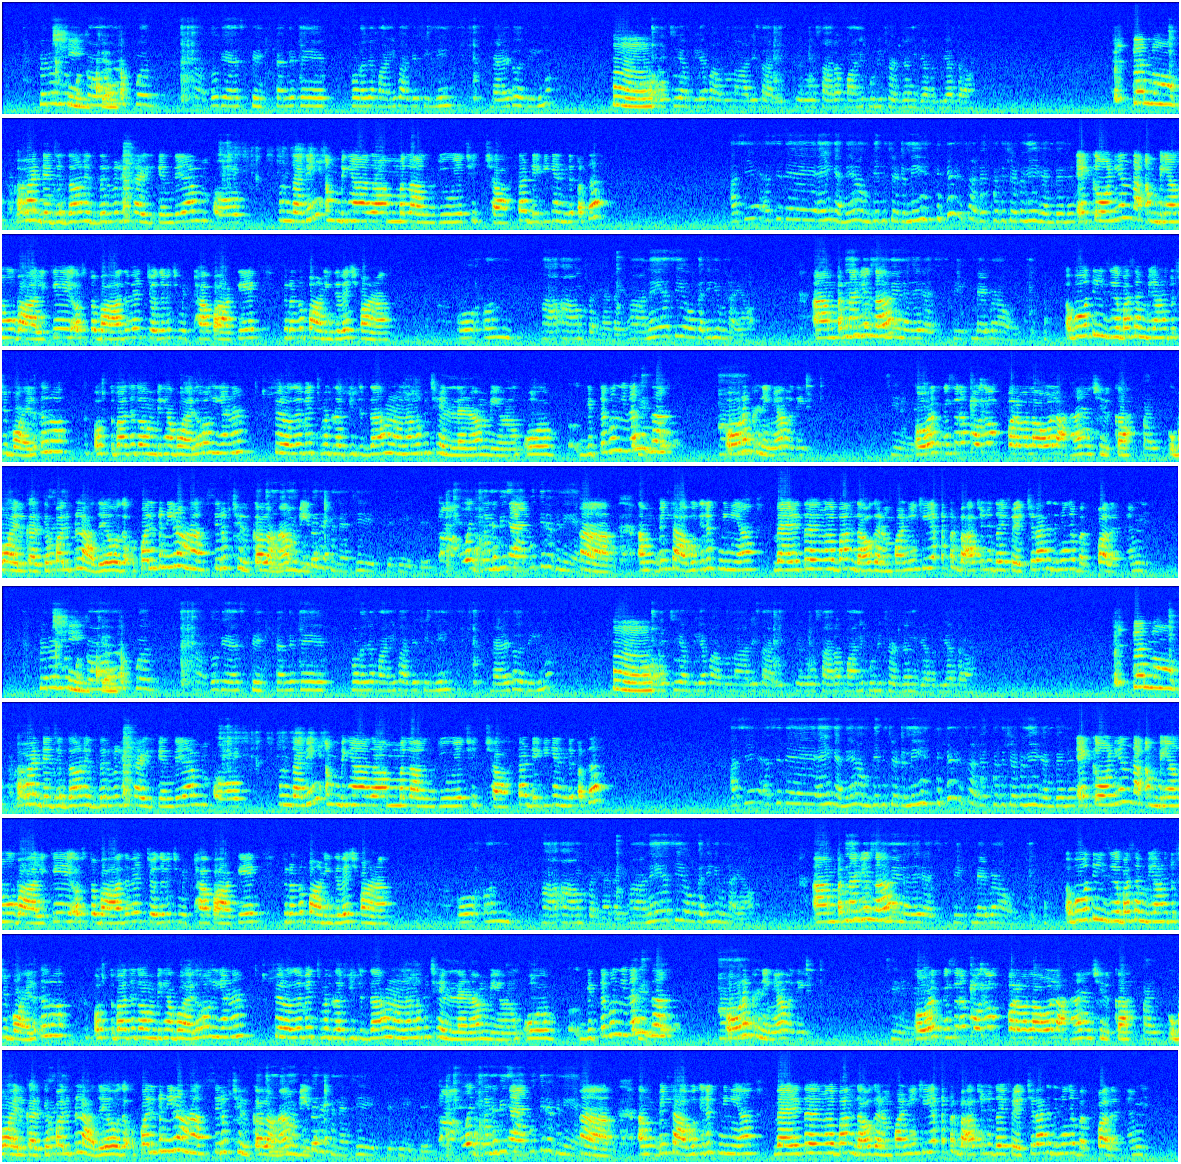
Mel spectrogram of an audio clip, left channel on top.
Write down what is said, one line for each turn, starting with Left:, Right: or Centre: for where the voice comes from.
Right: ਫੇਰ ਓਨੂੰ
Left: ਠੀਕ
Right: ਪਕਾਓ
Left: ਹੈ
Right: ਉੱਪਰ, ਰਖ ਦੋ ਗੈਸ ਤੇ ਪੈਲੇ ਤੇ ਥੋੜਾ ਜਿਹਾ ਪਾਣੀ ਪਾ ਕੇ, ਚੀਨੀ ਮੈਲਟ ਹੋਜੇਗੀ ਨਾ।
Left: ਹੂੰ
Right: ਓਦੇ ਚ ਈ ਅੰਬੀਆਂ ਪਾ ਦੋ ਨਾਲ ਈ ਸਾਰੀ। ਫੇਰ ਓ ਸਾਰਾ ਪਾਣੀ- ਪੂਣੀ ਛੱਡ ਜਾਣਗੀਆਂ ਵਧੀਆ ਤਰਾਂ।
Left: ਤੁਹਾਨੂੰ ਹਾਡੇ ਜਿੱਦਾਂ, ਹੁਣ ਏਧਰ ਵਾਲੀ ਸਾਈਡ ਕੈਂਦੇ ਆ। ਓ ਹੁੰਦਾ ਨੀ ਅੰਬੀਆਂ ਦਾ ਮਲਾਂਜੂ ਜਾਂ ਛਿੱਛਾ। ਤੁਹਾਡੇ ਕੀ ਕੈਂਦੇ ਪਤਾ?
Right: ਅਸੀਂ, ਅਸੀਂ ਤੇ ਏਈ ਕੈਂਨੇ ਆਂ ਅੰਬੇ ਦੀ ਚਟਨੀ। ਸਾਡੇ ਏਥੇ ਤੇ ਚਟਨੀ ਈ ਕੈਂਦੇ ਨੇ।
Left: ਕੋਨੀਅਨ ਦਾ ਅੰਬੀਆਂ ਨੂੰ ਉਬਾਲ ਕੇ, ਉਸ ਤੋਂ ਬਾਦ ਵਿੱਚ। ਓਦੇ ਵਿੱਚ ਮਿੱਠਾ ਪਾ ਕੇ ਫੇਰ ਓਨੂੰ ਪਾਣੀ ਦੇ ਵਿੱਚ ਪਾਣਾ।
Right: ਓ ਔਨ ਹਾਂ, ਆਮ ਪੰਨਾ ਕਹੀਦਾ ਹਾਂ ਨਈ, ਅਸੀਂ ਓ ਕਦੀ ਨੀ ਬਣਾਇਆ।
Left: ਆਮ ਪੰਨਾ
Right: ਤੁਸੀਂ
Left: ਨੀ
Right: ਦੱਸੋ
Left: ਹੁੰਦਾ
Right: ਮੈਂ, ਐਨਾਂ ਦੀ ਰੈਸਿਪੀ ਮੈਂ ਬਣਾਉ।
Left: ਓ ਬੋਤ ਈਜ਼ੀ ਆ। ਬਸ ਅੰਬੀਆਂ ਨੂੰ ਤੁਸੀਂ ਬੋਇਲ ਕਰੋ ਓਸ ਤੋਂ ਬਾਦ ਜਦੋਂ, ਅੰਬੀਆਂ ਬੋਇਲ ਹੋਗੀਆਂ ਨਾ ਫੇਰ ਓਦੇ ਵਿੱ ਚ ਮਤਲਬ ਕੀ ਜਿੱਦਾਂ, ਹੁਣ ਓਨਾਂ ਨੂੰ ਵੀ ਛਿੱਲ ਲੈਣਾ ਅੰਬੀਆਂ ਨੂੰ। ਓ ਗਿੱਟਕ ਹੁੰਦੀ ਨਾ
Right: ਠੀਕ
Left: ਜਿਦਾਂ,
Right: ਹਾਂ
Left: ਓ ਰੱਖਣੀ ਆ ਓਹਦੀ।
Right: ਠੀਕ
Left: ਉਹ
Right: ਹੈ
Left: ਰੱਖਣੀ ਸਿਰਫ ਉਹਦੇ ਉੱਪਰ ਵਾਲਾ ਉਹ ਲਾਉਣਾ ਹੈ। ਛਿਲਕ ਹਾਂ,
Right: ਪਲ
Left: ਉਹ ਬੋਆਇਲ
Right: ਪਲ
Left: ਕਰਕੇ
Right: ਅੱਛ
Left: ਪਲਪ ਲਾ ਦਿਓਦਾ। ਪਲਪ ਨੀ ਲਾਉਣਾ। ਸਿਰਫ ਛਿਲਕਾ
Right: ਅੱਛਾ
Left: ਲਾਣਾ
Right: ਉਹ ਸਾਬੂਤ
Left: ਅੰਬੀ ਦਾ।
Right: ਹੀ ਰੱਖਣਾ ਠੀਕ ਹੈ ਠੀਕ ਹੈ
Left: ਉਹ ਏਦਾਂ
Right: ਅੰਬੀ
Left: ਰੱਖਿਆ
Right: ਸਾਬੂਤ ਹੀ ਰੱਖਣੀ ਹੈ
Left: ਹਾਂ ਅੰਬੀ ਸਾਬੂਦ ਹੀ ਰੱਖਣੀ ਆ। ਵੈਸੇ ਤਾਂ ਮਤਲਬ ਬਣਦਾ ਉਹ ਗਰਮ ਪਾਣੀ ਚ ਹੀ ਆ। ਪਰ ਬਾਅਦ ਚ ਜਿੱਦਾਂ ਫਰਿਜ ਰੱਖ ਦਿੰਦੇ ਹਾਂ ਜਾਂ, ਬਰਫ਼ ਪਾ ਲੈਂਦੇ ਹੁੰਦੇ ਹ।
